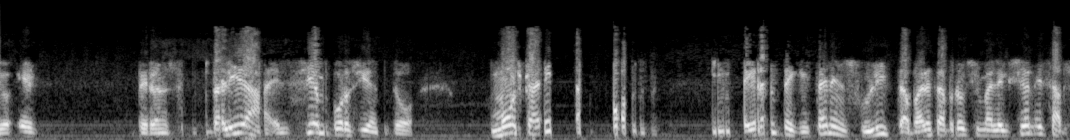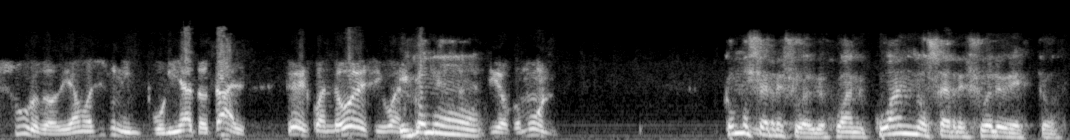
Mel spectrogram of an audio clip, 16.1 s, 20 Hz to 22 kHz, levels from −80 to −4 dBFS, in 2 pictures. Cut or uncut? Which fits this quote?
uncut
